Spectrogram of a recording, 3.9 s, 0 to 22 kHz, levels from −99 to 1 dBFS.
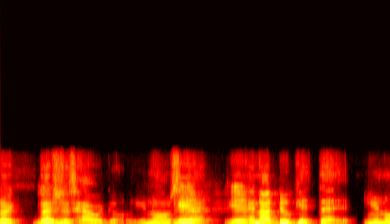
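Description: Nothing stood out on listening to this speech, and the absence of any content above about 7.2 kHz fits an AMR wideband (HD Voice) path working as intended at a high rate.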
